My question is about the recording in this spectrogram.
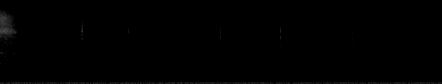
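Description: Near silence with a low steady hum and about five faint, sharp clicks spread irregularly, typical of a computer pointing device being clicked while working a whiteboard program.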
